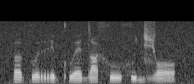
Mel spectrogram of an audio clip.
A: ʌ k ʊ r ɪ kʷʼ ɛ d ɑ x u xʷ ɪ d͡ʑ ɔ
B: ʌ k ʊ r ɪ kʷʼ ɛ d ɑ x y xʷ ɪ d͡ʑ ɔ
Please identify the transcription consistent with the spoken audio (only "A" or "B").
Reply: A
